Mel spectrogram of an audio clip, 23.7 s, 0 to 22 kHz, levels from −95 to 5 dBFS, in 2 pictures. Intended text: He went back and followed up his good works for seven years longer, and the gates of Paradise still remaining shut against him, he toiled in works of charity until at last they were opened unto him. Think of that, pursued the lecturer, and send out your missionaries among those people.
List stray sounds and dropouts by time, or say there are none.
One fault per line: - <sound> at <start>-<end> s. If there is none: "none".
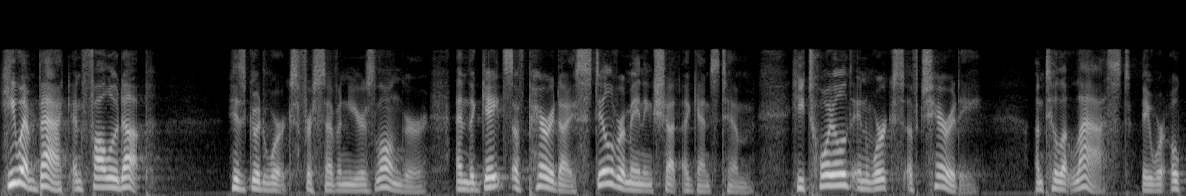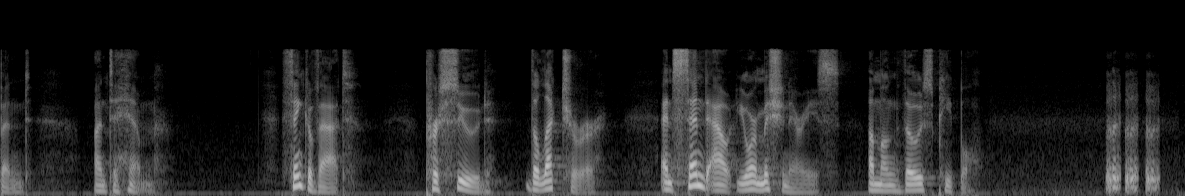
- laugh at 22.9-23.5 s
